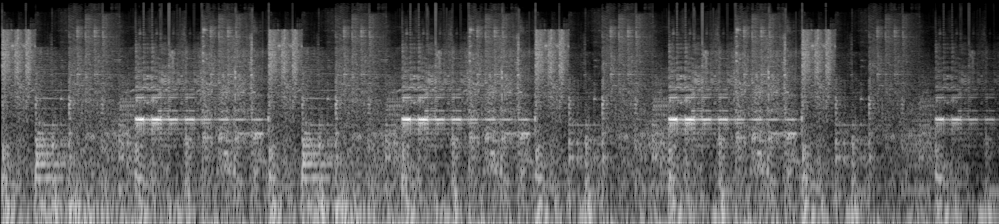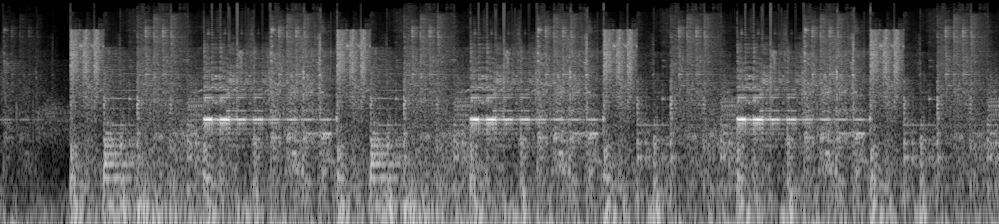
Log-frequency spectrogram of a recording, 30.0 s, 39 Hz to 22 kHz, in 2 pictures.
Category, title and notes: Music > Multiple instruments
Demo Track #3039 (Industraumatic)
Ambient, Cyberpunk, Games, Horror, Industrial, Noise, Sci-fi, Soundtrack, Underground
